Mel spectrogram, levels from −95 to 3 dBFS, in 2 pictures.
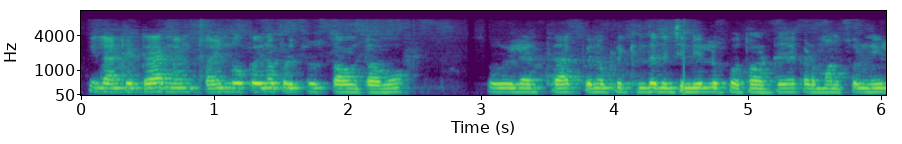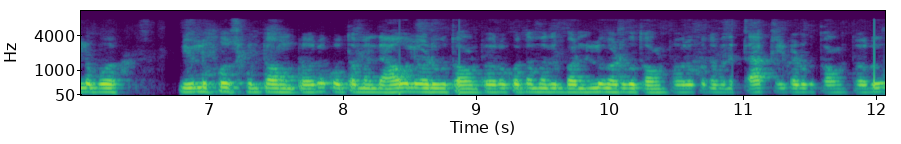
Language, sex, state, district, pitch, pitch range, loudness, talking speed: Telugu, male, Andhra Pradesh, Anantapur, 155 Hz, 150-160 Hz, -18 LUFS, 175 wpm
